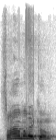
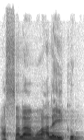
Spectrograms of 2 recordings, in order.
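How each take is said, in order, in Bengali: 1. গ্রিটিংটি সংক্ষিপ্ত 'salam' দিয়ে শুরু হয়। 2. গ্রিটিংটি পূর্ণ 'as-salamu' দিয়ে শুরু হয়। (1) "কত তরিকা আছে" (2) "সালামটাকে ঠিক মতো বলা, উচ্চারণ করা ঠিক মতো"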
